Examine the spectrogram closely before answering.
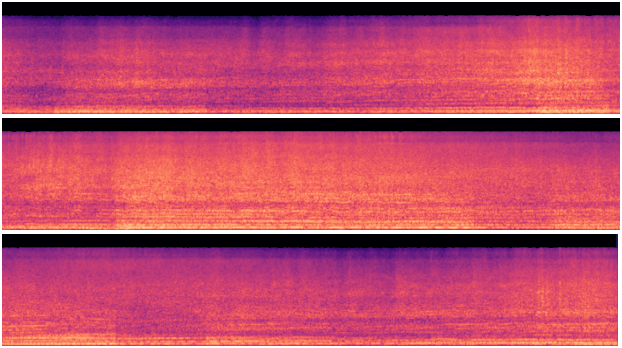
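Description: Race car engines roar loudly around a dirt track outdoors.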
